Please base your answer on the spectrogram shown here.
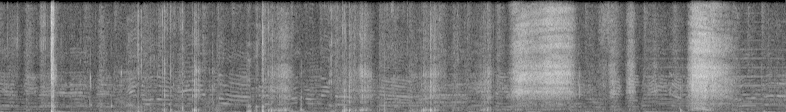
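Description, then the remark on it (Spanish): ASMR-style munching on an Oreo sandwich cookie: a sharp bite near the start, then steady wet chewing and crackly crunches, with a couple of louder, breathy crunching bursts toward the end. “Una Oreo. Más EMR, así.”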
